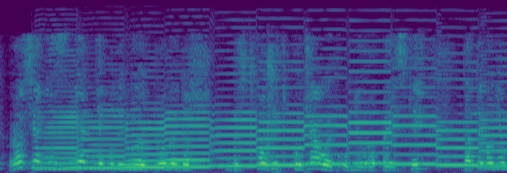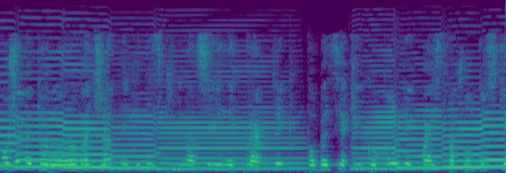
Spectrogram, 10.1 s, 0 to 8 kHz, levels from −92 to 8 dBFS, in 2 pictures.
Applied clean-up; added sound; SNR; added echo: none; Wind instrument, woodwind instrument; 2 dB; reverberation time 0.2 s.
